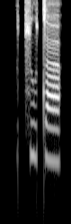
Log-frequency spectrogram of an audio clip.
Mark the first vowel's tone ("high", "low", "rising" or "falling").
high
